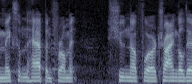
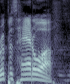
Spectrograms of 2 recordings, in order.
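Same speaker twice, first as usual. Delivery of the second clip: loud, high-pitched New York accent; 6 semitones higher, 8 dB louder than usual. Repeating a shouted line to the crowd in a put-on voice while commentating on a fight. New York accent. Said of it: "I said it like a New Yorker".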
